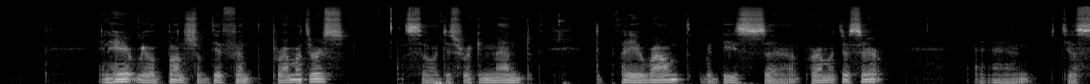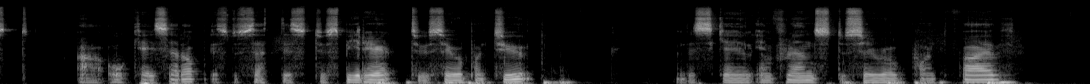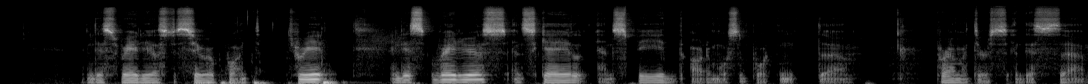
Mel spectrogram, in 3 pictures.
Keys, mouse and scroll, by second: 1.0 click, 4.4-5.5 shift+middle drag, 13.0-16.2 drag, 18.4-20.7 drag, 22.5-25.0 drag, 29.0 middle click.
